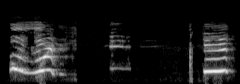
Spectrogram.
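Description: A woman laughing: a loud, high-pitched, wavering burst of laughter, then a shorter burst about a second in.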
